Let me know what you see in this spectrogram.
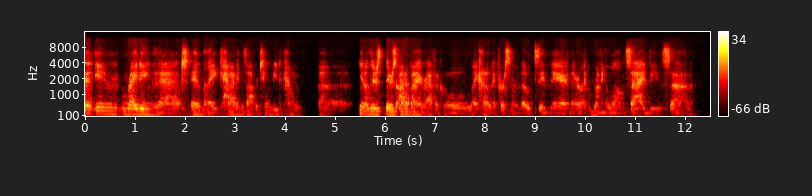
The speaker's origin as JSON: {"language": "English", "town": "Chicago", "region": "Illinois", "country": "United States", "said": "I'm from Chicago"}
